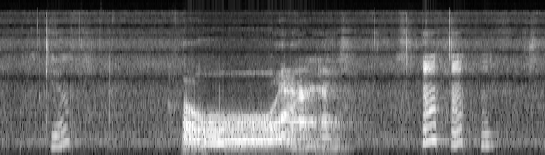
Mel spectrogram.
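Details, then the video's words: Chula, a pet Siberian Husky, burping and "saying hola" indoors: one loud, drawn-out, moaning vocalization with rich harmonics, lasting about a second and a half and rising at the end, framed by a few brief, softer sounds before and after. "Chula burping and saying "hola""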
